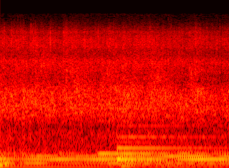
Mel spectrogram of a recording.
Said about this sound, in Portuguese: Você pode se colocar de pé glorificando ao Senhor Jesus. Vamos aplaudir a Jesus pela vida deles aqui.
